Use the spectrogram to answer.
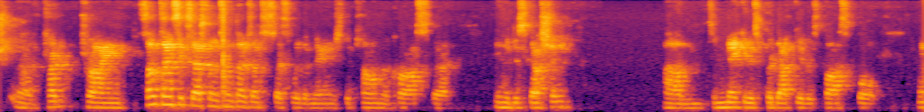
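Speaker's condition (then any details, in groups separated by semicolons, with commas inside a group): No condition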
